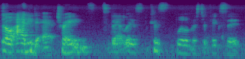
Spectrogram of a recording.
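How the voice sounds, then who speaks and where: A woman's voice: mid-range voice, fairly quick, creaky, pushed and bright. A woman hosting a casual interview, chatting and telling stories in a conversational way. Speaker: host, marketing strategist and children's book author. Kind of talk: casual interview chat with storytelling.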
